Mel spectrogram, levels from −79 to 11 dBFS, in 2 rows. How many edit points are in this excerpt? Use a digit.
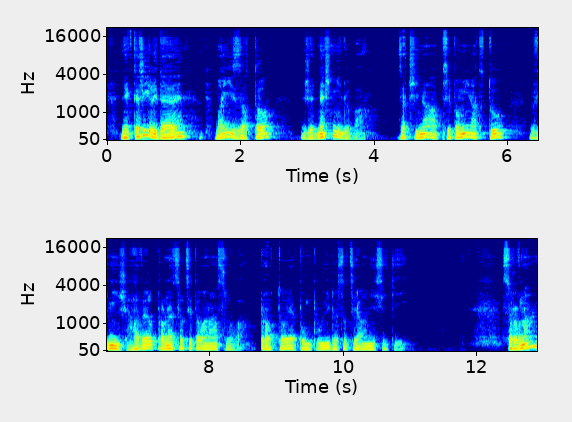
2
